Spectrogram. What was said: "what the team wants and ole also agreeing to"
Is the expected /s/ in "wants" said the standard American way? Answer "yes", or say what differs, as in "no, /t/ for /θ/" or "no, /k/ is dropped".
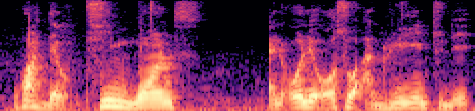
yes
